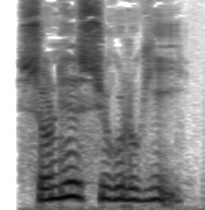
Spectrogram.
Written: sundhedspsykologi

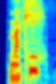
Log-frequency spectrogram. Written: maki

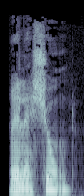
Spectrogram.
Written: relation

